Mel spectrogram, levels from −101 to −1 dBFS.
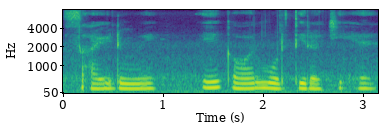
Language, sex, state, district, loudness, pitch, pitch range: Hindi, female, Chhattisgarh, Raipur, -14 LUFS, 185 Hz, 180-195 Hz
